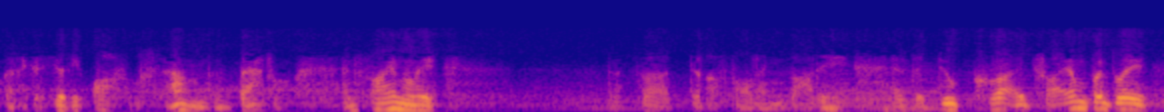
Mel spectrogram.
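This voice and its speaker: A man's voice: mid-range voice, animated, moderate pace, lightly acted. An actor playing a humble, fearful shepherd who tells his tale with dramatic suspense in an old-time radio drama. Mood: hushed, tense. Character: fearful humble shepherd recounting what he witnessed. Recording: hissy, muffled old radio broadcast.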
